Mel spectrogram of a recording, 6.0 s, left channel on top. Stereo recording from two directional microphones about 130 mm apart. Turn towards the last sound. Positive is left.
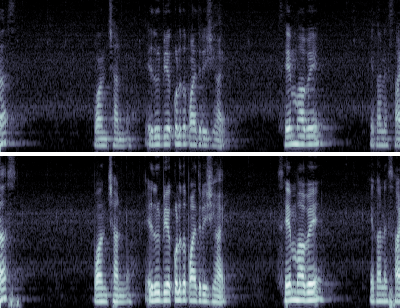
turn(degrees=-55)  # may be behind; listen again after turning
